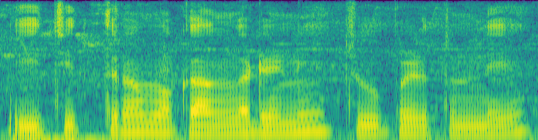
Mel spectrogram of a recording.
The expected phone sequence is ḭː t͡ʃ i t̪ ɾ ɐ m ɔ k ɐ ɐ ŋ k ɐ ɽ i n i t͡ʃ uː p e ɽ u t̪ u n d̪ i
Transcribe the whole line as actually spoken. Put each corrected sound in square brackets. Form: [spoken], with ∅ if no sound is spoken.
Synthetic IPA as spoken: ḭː t͡ʃ i t̪ ɾ ɐ m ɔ k ɐ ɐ ŋ [ɡ] ɐ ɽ i n i t͡ʃ uː p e ɽ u t̪ u n d̪ i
